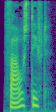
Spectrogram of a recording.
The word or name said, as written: farvestift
